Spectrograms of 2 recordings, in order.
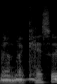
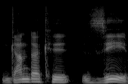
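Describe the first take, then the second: First: The name ends in a short e sound. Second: The name ends in a long ee sound. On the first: The speaker calls it wrong. "oder Ganderkesse" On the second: The speaker calls it right. "Nein, Ganderkesee, weil hinten ist ein S mit einem doppelten E"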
